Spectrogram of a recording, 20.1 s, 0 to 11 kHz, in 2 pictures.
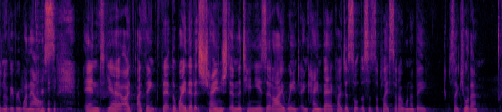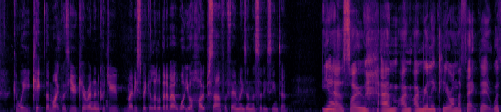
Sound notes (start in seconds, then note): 9.3 foreign language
